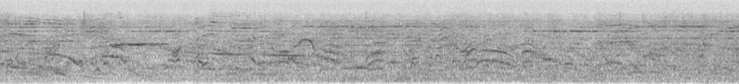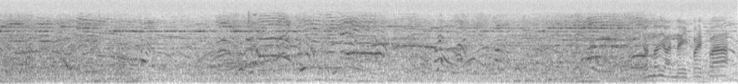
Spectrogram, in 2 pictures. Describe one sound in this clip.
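Carousel organ music plays steadily.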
